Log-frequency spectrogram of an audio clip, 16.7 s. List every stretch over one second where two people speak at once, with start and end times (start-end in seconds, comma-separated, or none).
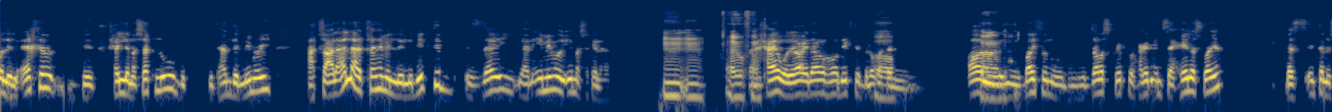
none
